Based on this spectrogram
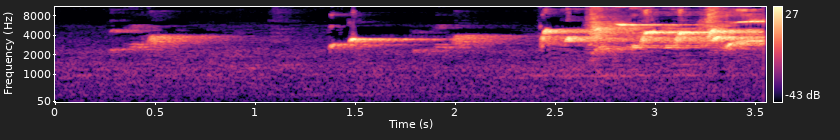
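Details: European goldfinch song used as a tutor recording for teaching young goldfinches to sing: thin high notes slowly rise in pitch, then a louder burst of tinkling, buzzy twitters fills the final second.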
